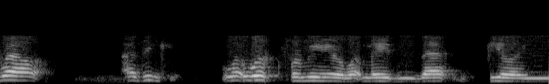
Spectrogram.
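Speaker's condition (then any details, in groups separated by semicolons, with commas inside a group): Cerebral palsy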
